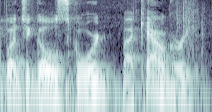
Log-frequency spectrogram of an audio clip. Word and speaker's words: Calgary: I think that's how they say it there. Calgary.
